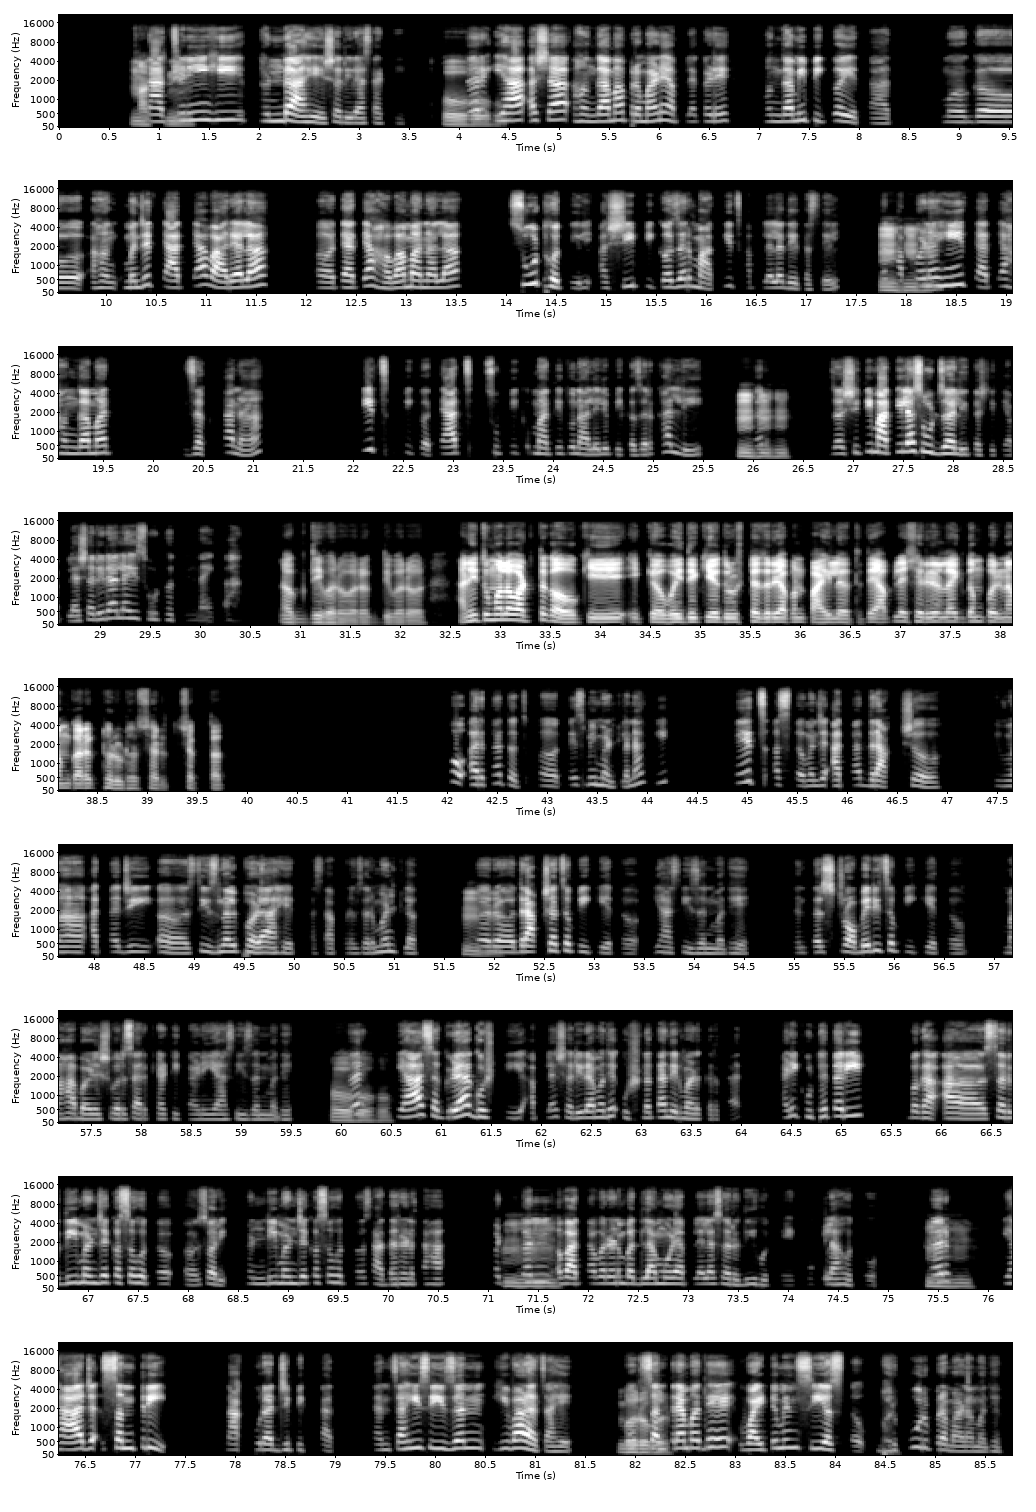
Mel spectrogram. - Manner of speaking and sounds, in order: other background noise; in English: "व्हिटॅमिन सी"
- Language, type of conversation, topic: Marathi, podcast, हंगामी पिकं खाल्ल्याने तुम्हाला कोणते फायदे मिळतात?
